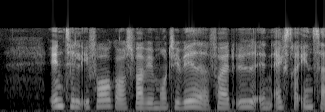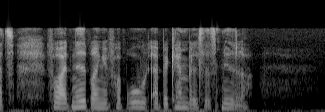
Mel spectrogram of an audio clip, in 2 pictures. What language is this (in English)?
Danish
